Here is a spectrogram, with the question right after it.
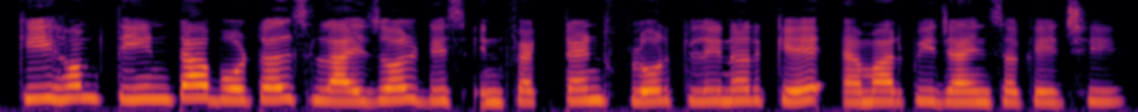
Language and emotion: Maithili, neutral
